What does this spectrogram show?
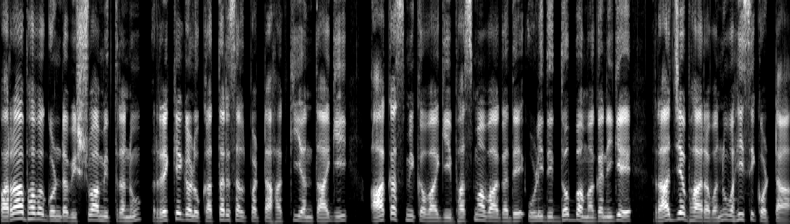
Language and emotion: Kannada, neutral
